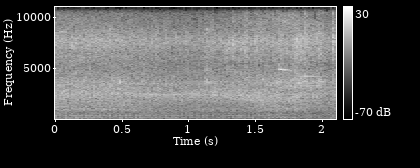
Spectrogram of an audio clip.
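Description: A motorbike engine running steadily, an even low engine note with no clear rise or fall.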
